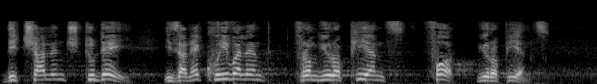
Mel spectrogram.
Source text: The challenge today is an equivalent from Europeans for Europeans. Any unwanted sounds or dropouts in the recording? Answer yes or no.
no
